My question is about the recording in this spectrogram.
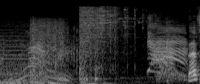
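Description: Cartoon fight sound effects: a short voice, then a harsh crash-like crunch about a second in and another noisy burst with a strained cry near the end.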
